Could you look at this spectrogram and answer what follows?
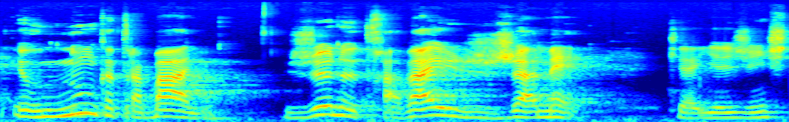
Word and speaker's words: travaille: for uma sílaba com A e L, essa letra L, aí a gente vai falar ai, como por exemplo, je travaille, eu trabalho, je travaille.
